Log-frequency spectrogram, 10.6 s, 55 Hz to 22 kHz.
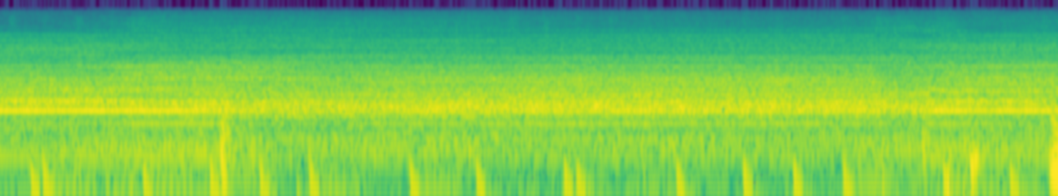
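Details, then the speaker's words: Creality K1 side cooling fan with a 3D-printed ring muffler modeled on a Boston University design (five-star thread surrounded by rings): steady airy whoosh with faint constant high note, no rattle; 65–66 dB, airflow 7.5, fan running normally. "getting 65 to 66 DB so it's not as good in terms of noise but let's check the air speed"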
